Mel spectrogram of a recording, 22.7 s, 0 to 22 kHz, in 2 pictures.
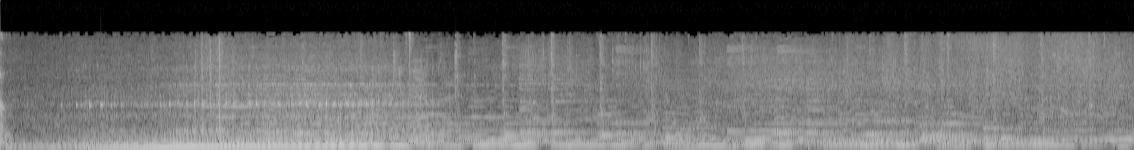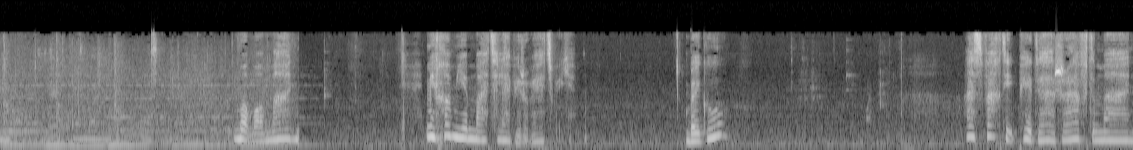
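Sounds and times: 
car engine rumbling as the car is moved away from an intersection: 0:00.0 - 0:11.4
speech: 0:13.7 - 0:14.4, 0:15.6 - 0:17.1, 0:18.2 - 0:18.7, 0:21.0 - 0:22.6.

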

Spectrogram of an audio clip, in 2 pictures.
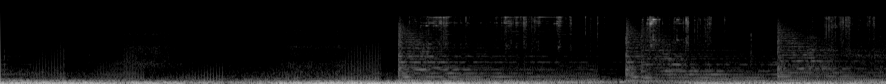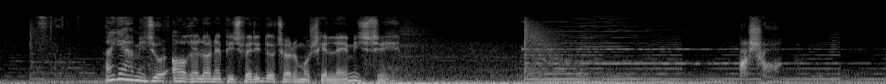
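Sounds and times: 
low rumble: 0:00.0 - 0:17.7
keys jangling as they are handed over: 0:04.1 - 0:07.4, 0:08.1 - 0:09.8
speech: 0:10.0 - 0:13.1.

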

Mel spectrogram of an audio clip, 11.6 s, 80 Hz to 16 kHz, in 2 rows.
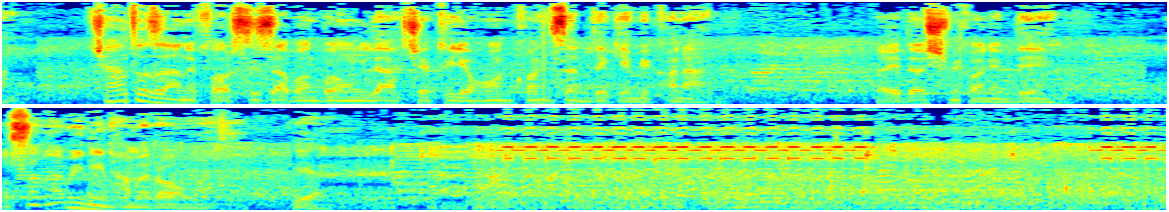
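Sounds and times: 
speech: 0:00.0 - 0:08.4
murmur of voices: 0:00.0 - 0:11.6
mobile phone ringing: 0:08.2 - 0:10.4, 0:11.2 - 0:11.6.

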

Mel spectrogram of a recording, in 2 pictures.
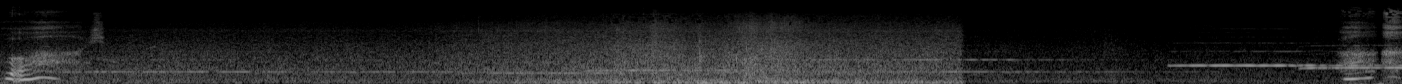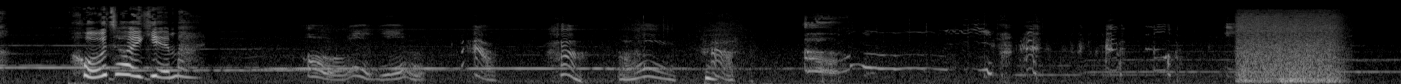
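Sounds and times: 
speech: 0:00.0 - 0:00.5, 0:14.9 - 0:16.0, 0:17.5 - 0:19.0
wind: 0:00.0 - 0:28.0
rushing sea surf and breaking waves: 0:00.8 - 0:13.0, 0:26.3 - 0:27.6.

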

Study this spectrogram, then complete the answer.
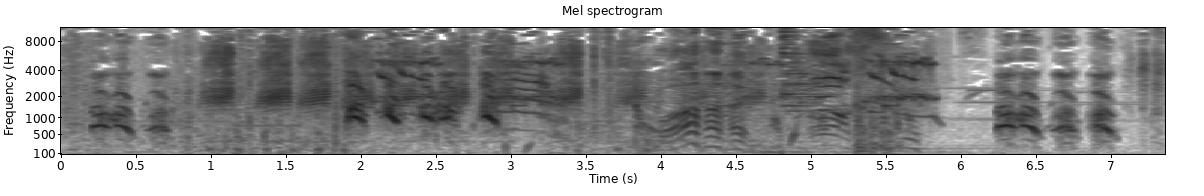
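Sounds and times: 
duck quacking: 0:00.2 - 0:07.3
laughter: 0:03.8 - 0:05.9
speech: 0:04.3 - 0:07.2.

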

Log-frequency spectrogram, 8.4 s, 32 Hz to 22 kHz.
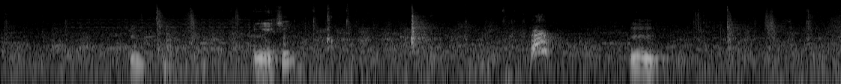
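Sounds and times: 
speech: 0:01.3 - 0:03.1, 0:06.3 - 0:06.7
dog barking: 0:05.2 - 0:05.6.

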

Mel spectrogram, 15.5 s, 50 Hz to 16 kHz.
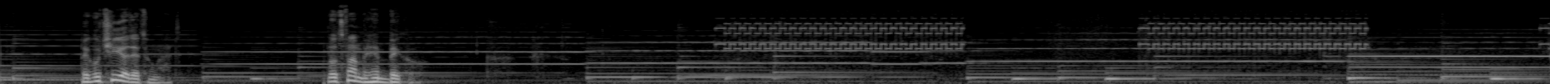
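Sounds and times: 
speech: 0:00.8 - 0:01.8, 0:03.3 - 0:04.2
phone ringtone announcing an incoming call, bright electronic melody: 0:07.1 - 0:09.8, 0:11.4 - 0:14.4, 0:15.3 - 0:15.5.

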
